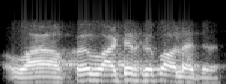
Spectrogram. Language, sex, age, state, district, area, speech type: Goan Konkani, male, 45-60, Goa, Bardez, urban, conversation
